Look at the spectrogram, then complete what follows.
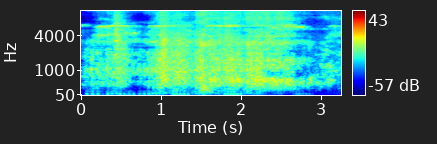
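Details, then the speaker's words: Honda Beat ESP injection scooter that came in stalled, with bad relay, TPS and fuel pump faults: uneven, sputtering rise on opening the throttle, won't rev up cleanly; hesitation. "ini berembet ya di gas awal dia berembet pas kita gas konter seperti ini nah nah dia enggak mau naik"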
